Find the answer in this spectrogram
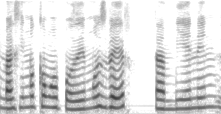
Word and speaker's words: máximo: Y máximo también es una palabra esdrújula. Tiene su acento en la antepenúltima sílaba.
